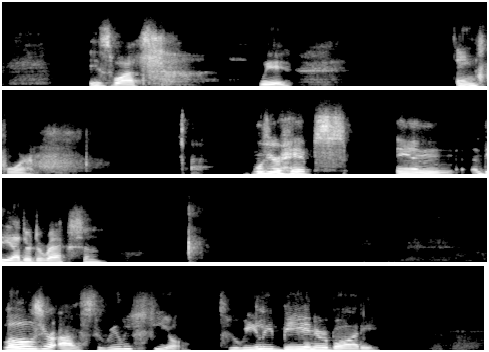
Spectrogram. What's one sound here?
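A woman speaks calmly through a microphone, guiding breathing and movement.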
